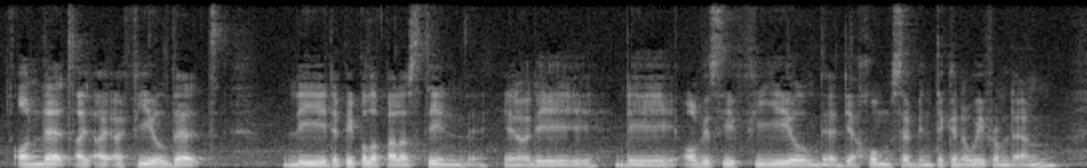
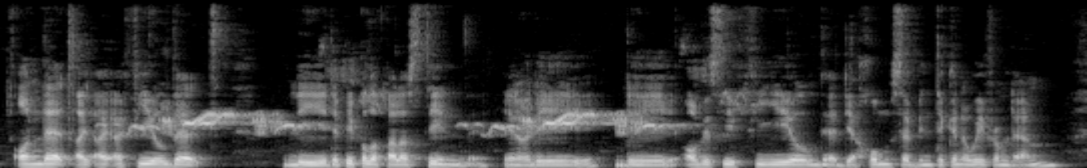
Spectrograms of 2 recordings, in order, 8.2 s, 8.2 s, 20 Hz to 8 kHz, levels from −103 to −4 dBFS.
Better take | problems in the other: first | noise reduction (classical method log-MMSE)

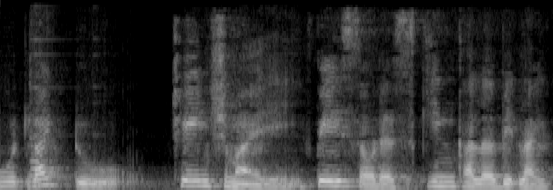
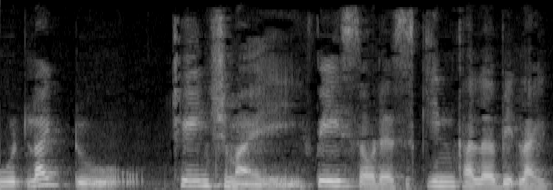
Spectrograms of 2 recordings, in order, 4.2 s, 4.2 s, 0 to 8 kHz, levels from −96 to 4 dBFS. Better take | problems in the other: second | noise reduction (neural separator model SepFormer DNS4)

